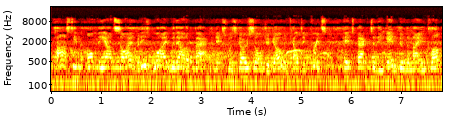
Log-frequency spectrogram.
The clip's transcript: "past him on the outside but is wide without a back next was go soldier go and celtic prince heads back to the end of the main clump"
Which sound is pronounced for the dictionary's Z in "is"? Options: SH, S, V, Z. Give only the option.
Z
